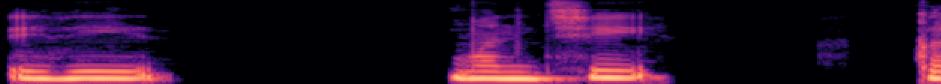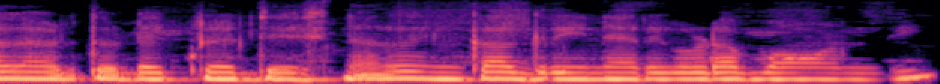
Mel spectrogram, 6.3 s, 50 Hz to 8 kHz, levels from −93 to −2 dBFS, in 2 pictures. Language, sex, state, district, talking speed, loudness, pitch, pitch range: Telugu, female, Telangana, Nalgonda, 95 wpm, -21 LUFS, 190 Hz, 180-200 Hz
